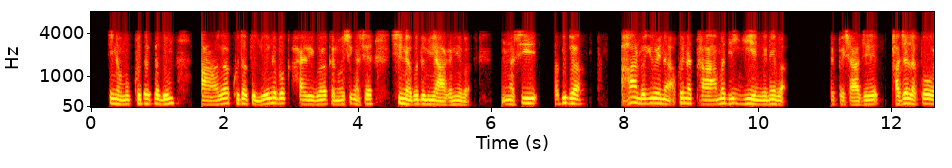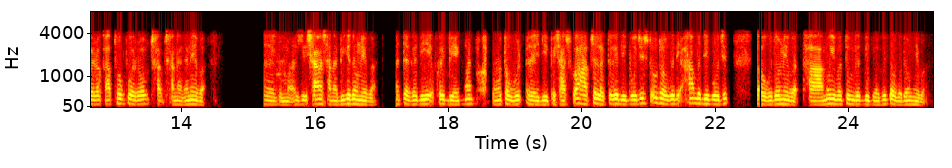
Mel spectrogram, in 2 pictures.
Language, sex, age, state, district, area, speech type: Manipuri, male, 30-45, Manipur, Kangpokpi, urban, conversation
